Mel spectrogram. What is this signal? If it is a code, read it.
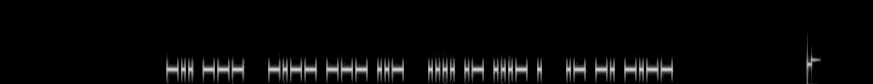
Morse code, heard as a keyed tone, about 33 wpm, 700 Hz. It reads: DO YOU HAVE ANY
